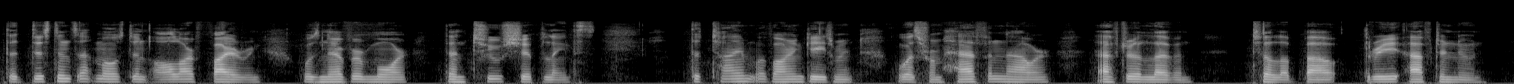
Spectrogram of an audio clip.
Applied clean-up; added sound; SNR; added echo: none; none; none; none.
